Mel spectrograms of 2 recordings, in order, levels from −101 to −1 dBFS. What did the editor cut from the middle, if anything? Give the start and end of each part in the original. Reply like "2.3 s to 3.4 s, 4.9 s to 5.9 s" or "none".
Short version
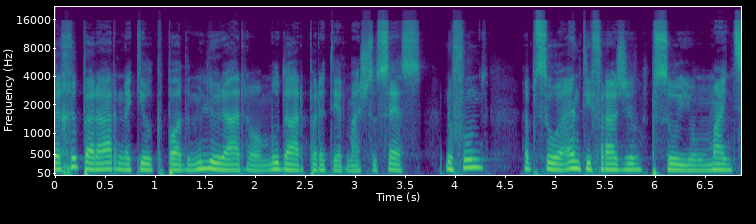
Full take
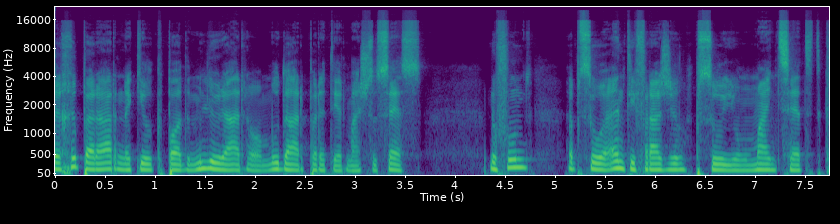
3.8 s to 4.2 s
